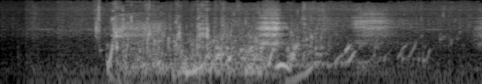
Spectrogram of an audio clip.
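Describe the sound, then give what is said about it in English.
Water gurgles and bubbles in a bathtub, a churning burst of watery pops and sloshing that swells over about two seconds and then fades, with no voices. “The water bubbles.”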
